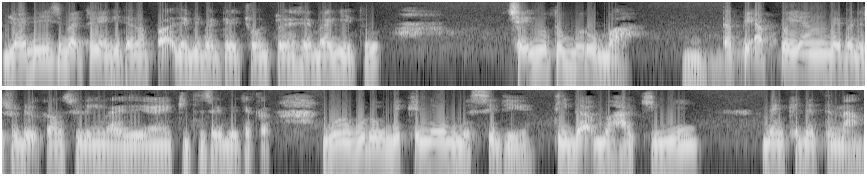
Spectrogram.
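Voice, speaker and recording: A man speaks in a normal speaking voice at a medium pitch and a fairly quick pace. He shows ordinary pitch variation and very even loudness. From Malaysia, Perak. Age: 20s. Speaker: counselling officer. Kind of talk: casual interview.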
